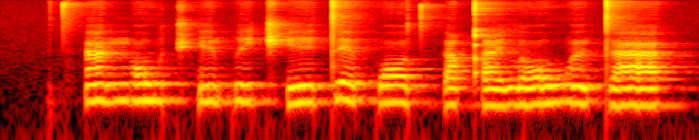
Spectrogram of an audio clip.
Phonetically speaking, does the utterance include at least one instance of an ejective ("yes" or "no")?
yes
